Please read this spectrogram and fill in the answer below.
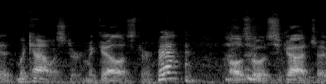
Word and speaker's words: Macalester: That's correct, but your pronunciation is. How do you say it? McAllister.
